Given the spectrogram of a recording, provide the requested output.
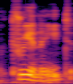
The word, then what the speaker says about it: threonate: 145 milligrams of magnesium threonate, so threonate, that's how you pronounce it, 145, and then we have 200 milligrams of magnesium bisglycinate.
